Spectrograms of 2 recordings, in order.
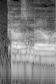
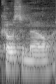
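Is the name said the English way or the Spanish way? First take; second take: English; Spanish. First: The name is said with English sounds. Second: The name is said with Spanish sounds.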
